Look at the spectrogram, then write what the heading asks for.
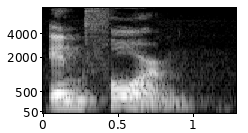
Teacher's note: The major word stress on inform is for.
